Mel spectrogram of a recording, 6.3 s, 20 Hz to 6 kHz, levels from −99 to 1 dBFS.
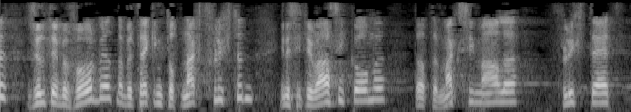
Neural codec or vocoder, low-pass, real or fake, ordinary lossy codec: none; 5.4 kHz; real; MP3, 24 kbps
